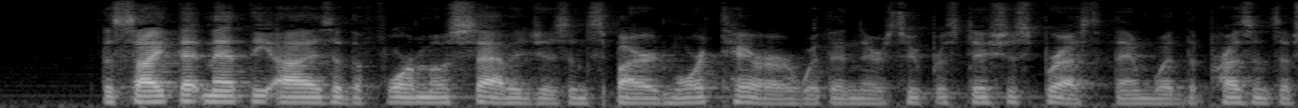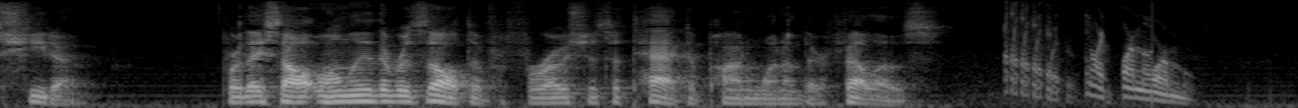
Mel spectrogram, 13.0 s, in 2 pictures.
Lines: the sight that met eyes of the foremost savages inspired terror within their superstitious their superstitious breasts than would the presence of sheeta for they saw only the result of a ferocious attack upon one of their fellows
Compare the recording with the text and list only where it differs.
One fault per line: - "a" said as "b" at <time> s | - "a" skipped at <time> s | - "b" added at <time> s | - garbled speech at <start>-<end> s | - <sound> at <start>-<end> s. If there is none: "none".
- "the" added at 1.3 s
- "more" added at 3.4 s
- "their superstitious" skipped at 5.1 s
- chirp at 11.5-12.5 s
